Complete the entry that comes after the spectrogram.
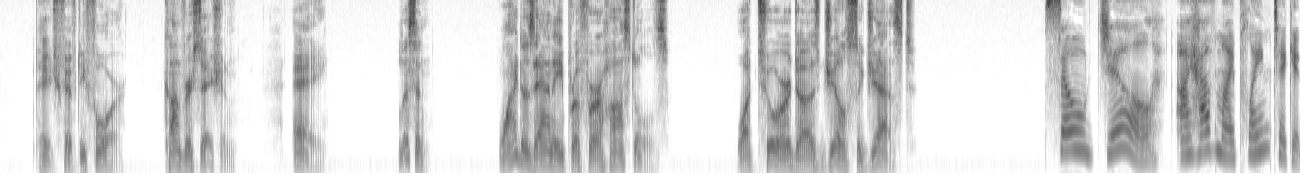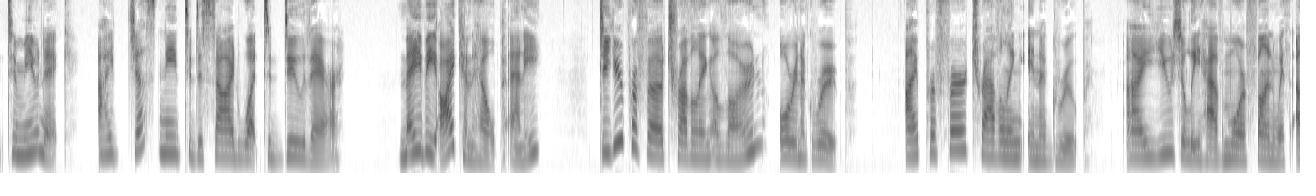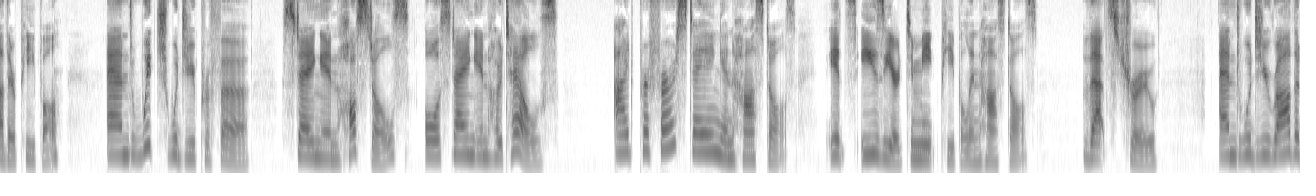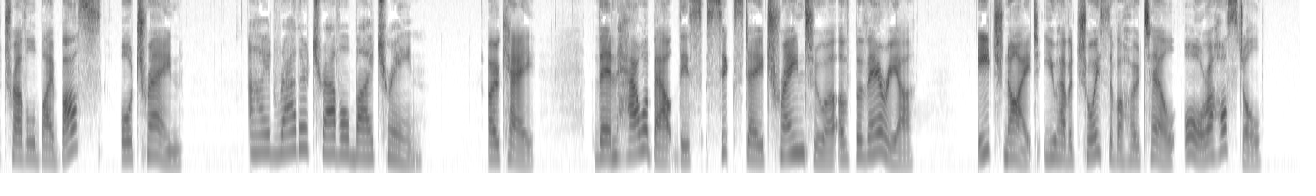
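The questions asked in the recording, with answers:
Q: Why does Annie prefer hostels?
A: It's easier to meet people in hostels.

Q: What tour does Jill suggest?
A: A 6-day train tour of Bavaria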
